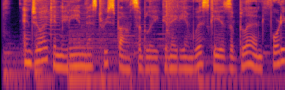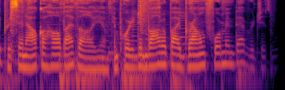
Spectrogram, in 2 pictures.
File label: romantic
